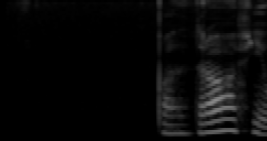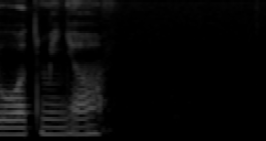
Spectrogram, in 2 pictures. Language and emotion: Russian, sad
